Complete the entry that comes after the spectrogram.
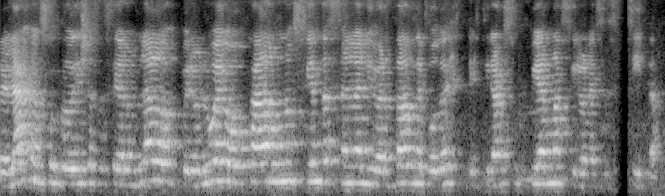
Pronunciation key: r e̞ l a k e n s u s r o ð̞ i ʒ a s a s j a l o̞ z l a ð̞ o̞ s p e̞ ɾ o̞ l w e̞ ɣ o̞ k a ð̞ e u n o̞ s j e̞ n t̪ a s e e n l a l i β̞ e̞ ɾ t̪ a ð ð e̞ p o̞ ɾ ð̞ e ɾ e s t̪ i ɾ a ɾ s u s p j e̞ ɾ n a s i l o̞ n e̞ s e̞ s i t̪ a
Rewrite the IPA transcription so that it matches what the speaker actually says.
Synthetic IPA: r e̞ l a x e n s u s r o ð̞ i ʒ a s a s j a l o̞ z l a ð̞ o̞ s p e̞ ɾ o̞ l w e̞ ɣ o̞ k a ð̞ a u n o̞ s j e̞ n t̪ a s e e n l a l i β̞ e̞ ɾ t̪ a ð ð e̞ p o̞ ð̞ e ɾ e s t̪ i ɾ a ɾ s u s p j e̞ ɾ n a s i l o̞ n e̞ s e̞ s i t̪ a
